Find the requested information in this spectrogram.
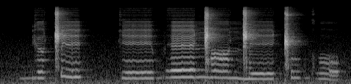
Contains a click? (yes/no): yes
